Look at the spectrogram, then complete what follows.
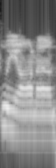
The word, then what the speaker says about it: Leana: and it's they're like What's your name Leah no it's it's Liana but that's that's how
